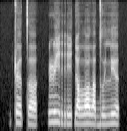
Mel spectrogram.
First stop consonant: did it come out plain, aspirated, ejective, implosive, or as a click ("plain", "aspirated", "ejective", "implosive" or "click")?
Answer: plain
